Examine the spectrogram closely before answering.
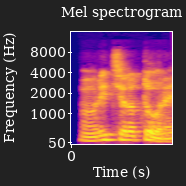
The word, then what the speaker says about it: Maurizio Dottore: Maurizio Dottore. Yeah, it's Italian.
